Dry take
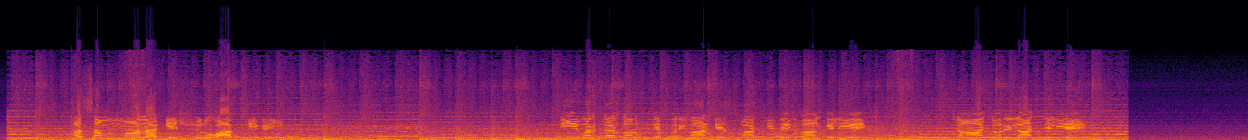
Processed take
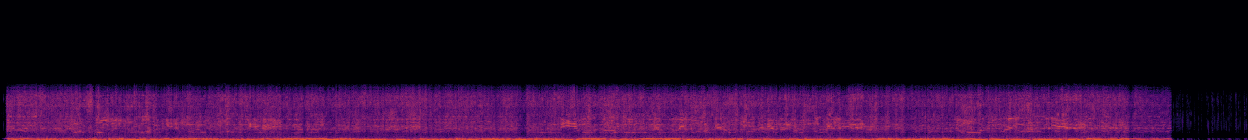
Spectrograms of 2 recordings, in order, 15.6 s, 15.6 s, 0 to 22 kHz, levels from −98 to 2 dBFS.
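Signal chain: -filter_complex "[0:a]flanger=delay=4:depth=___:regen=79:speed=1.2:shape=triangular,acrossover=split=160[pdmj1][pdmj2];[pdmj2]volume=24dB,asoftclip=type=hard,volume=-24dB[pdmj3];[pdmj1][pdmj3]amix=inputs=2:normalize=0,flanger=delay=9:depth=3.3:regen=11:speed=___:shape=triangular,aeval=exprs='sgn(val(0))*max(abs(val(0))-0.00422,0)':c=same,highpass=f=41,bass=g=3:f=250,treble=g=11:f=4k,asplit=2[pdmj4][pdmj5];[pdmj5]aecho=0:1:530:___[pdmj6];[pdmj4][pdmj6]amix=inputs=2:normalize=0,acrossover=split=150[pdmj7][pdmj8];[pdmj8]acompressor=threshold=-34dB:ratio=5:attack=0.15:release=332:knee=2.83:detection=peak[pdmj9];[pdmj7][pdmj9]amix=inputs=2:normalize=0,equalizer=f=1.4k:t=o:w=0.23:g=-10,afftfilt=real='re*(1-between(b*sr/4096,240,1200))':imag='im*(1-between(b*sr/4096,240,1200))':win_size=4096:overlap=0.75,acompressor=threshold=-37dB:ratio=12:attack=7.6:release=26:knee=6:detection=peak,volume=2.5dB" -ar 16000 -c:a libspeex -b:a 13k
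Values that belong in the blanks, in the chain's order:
3.4, 0.51, 0.211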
